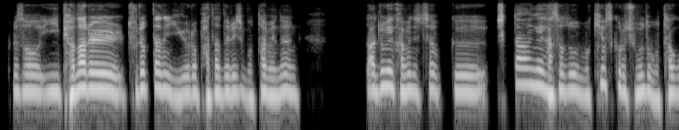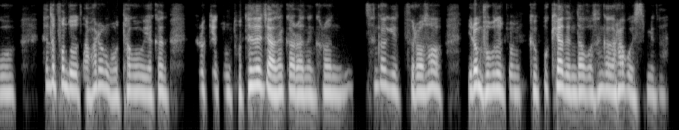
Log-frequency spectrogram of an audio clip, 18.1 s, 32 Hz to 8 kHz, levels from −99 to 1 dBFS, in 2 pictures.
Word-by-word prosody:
그래서 165 Hz, 0 st, -2 dB
이 160 Hz, +1 st, -3 dB
변화를 175 Hz, +1 st, +4 dB
두렵다는 180 Hz, +1 st, -1 dB
이유로 155 Hz, +2 st, -3 dB
받아들이지 155 Hz, +4 st, -3 dB
못하면은 150 Hz, +3 st, -3 dB, 0.9 s
나중에 195 Hz, +3 st, +1 dB
가면은 170 Hz, 0 st, -2 dB
진짜 160 Hz, +3 st, -6 dB
그 165 Hz, 0 st, -3 dB
식당에 220 Hz, -3 st, -1 dB
가서도 170 Hz, +1 st, -1 dB
뭐 140 Hz, -1 st, -6 dB
키오스크로 190 Hz, -6 st, -4 dB
주문도 160 Hz, +2 st, -2 dB
못하고 155 Hz, +5 st, -3 dB, 0.4 s
핸드폰도 205 Hz, -5 st, +3 dB
다 145 Hz, 0 st, -4 dB
활용을 190 Hz, +3 st, +1 dB
못하고 160 Hz, +3 st, -1 dB
약간 150 Hz, +2 st, -1 dB, 0.4 s
그렇게 185 Hz, -2 st, -6 dB
좀 165 Hz, -1 st, -7 dB
'도태되지 200 Hz, +8 st, +5 dB
않을까?'라는 150 Hz, -2 st, +4 dB
그런 155 Hz, +4 st, -3 dB, 0.2 s
생각이 205 Hz, -6 st, -3 dB
들어서 165 Hz, +3 st, +1 dB, 0.3 s
이런 190 Hz, +2 st, +7 dB
부분은 170 Hz, +2 st, +3 dB
좀 160 Hz, -2 st, -5 dB
극복해야 190 Hz, +5 st, +3 dB
된다고 160 Hz, -2 st, +1 dB
생각을 170 Hz, +1 st, 0 dB
하고 175 Hz, -3 st, +1 dB
있습니다. 145 Hz, +1 st, -9 dB
165 Hz, 350 characters per minute, -24 LUFS, 155-180 Hz, 0.9 s, 이런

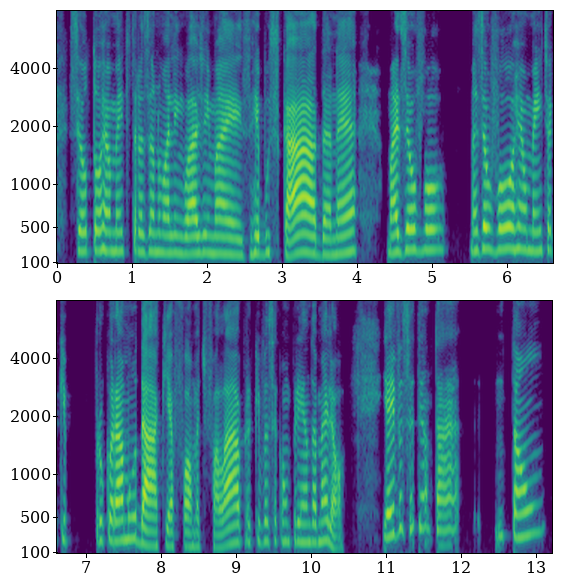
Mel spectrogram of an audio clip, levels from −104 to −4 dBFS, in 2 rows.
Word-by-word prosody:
se 225 Hz, -, -6 dB
eu 220 Hz, -, 0 dB
estou 230 Hz, +1 st, -2 dB
realmente 225 Hz, -1 st, -3 dB
trazendo 215 Hz, 0 st, -5 dB
uma 205 Hz, -1 st, -1 dB
linguagem 200 Hz, 0 st, 0 dB
mais 190 Hz, -3 st, -1 dB
rebuscada, 195 Hz, -1 st, +4 dB
né, 200 Hz, +5 st, 0 dB, 0.4 s
mas 210 Hz, +1 st, +2 dB
eu 240 Hz, 0 st, +3 dB
vou 240 Hz, +1 st, -2 dB, 0.3 s
mas 225 Hz, +2 st, -5 dB
eu 250 Hz, 0 st, +5 dB
vou 240 Hz, +2 st, +2 dB
realmente, 235 Hz, -2 st, -3 dB
aqui, 235 Hz, 0 st, -9 dB, 0.4 s
procurar 230 Hz, 0 st, +3 dB
mudar, 215 Hz, -9 st, +5 dB
aqui, 170 Hz, +1 st, -8 dB
a 165 Hz, -, -2 dB
forma 160 Hz, -1 st, -4 dB
de 150 Hz, -, -16 dB
falar, 175 Hz, +8 st, +2 dB
pra 215 Hz, 0 st, -14 dB
que 220 Hz, -, -14 dB
você 225 Hz, +1 st, -9 dB
compreenda 215 Hz, -1 st, -6 dB
melhor". 230 Hz, +2 st, -2 dB, 0.5 s
E -, -, -4 dB
aí 285 Hz, +2 st, +4 dB
você 370 Hz, +1 st, -6 dB
tentar, 360 Hz, -, -5 dB, 0.5 s
então, 285 Hz, +2 st, -3 dB
220 Hz, 160 wpm, -23 LUFS, 195-235 Hz, 0.5 s, eu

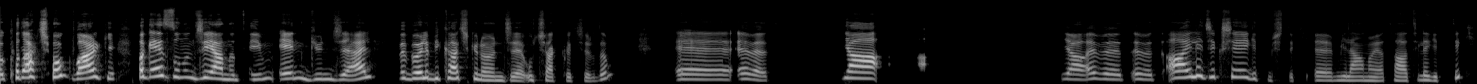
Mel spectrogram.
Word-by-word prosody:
O 235 Hz, -, -1 dB
kadar 320 Hz, +2 st, +5 dB
çok 345 Hz, +2 st, +1 dB
var 290 Hz, +5 st, +9 dB
ki. 265 Hz, -3 st, -7 dB, 0.2 s
Bak 335 Hz, 0 st, +5 dB
en 385 Hz, +2 st, +6 dB
sonuncuyu 320 Hz, -5 st, +1 dB
anlatayım: 235 Hz, +1 st, 0 dB
En 265 Hz, 0 st, 0 dB
güncel 240 Hz, +5 st, -1 dB, 0.3 s
ve 285 Hz, -3 st, -3 dB
böyle 280 Hz, 0 st, +3 dB
birkaç 275 Hz, -1 st, +1 dB
gün 250 Hz, -, -5 dB
önce 185 Hz, -3 st, -5 dB
uçak 180 Hz, -1 st, -8 dB
kaçırdım. 165 Hz, -, -13 dB, 0.7 s
Eee, 225 Hz, -1 st, -5 dB
evet. 220 Hz, -7 st, -6 dB, 0.7 s
Ya, 300 Hz, -1 st, +3 dB, 0.2 s
aaa 265 Hz, -, +3 dB, 1.8 s
Ya, 235 Hz, -3 st, -3 dB
evet, 245 Hz, -4 st, -7 dB
evet. 230 Hz, -3 st, -9 dB
Ailecek 335 Hz, +3 st, +1 dB
şeye 335 Hz, -1 st, -4 dB
gitmiştik, 190 Hz, -, -15 dB, 0.2 s
eee, 185 Hz, -1 st, -9 dB
Milano'ya 180 Hz, -2 st, -9 dB
tatile 190 Hz, +3 st, -8 dB
gittik. 195 Hz, -, -14 dB
245 Hz, 130 wpm, -23 LUFS, 200-295 Hz, 1.8 s, var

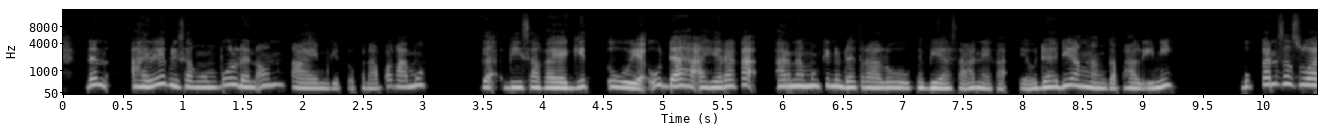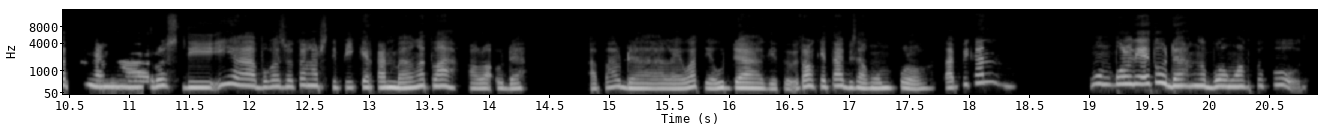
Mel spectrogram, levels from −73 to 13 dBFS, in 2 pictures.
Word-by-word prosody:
dan 275 Hz, +2 st, -2 dB, 0.2 s
akhirnya 255 Hz, +6 st, +2 dB
bisa 245 Hz, -4 st, 0 dB
ngumpul 220 Hz, +8 st, 0 dB
dan 230 Hz, -, +2 dB
on 280 Hz, +6 st, -4 dB
time 185 Hz, -7 st, -3 dB
gitu, 175 Hz, -, -11 dB
kenapa 185 Hz, +3 st, -8 dB
kamu 255 Hz, +4 st, -1 dB, 0.5 s
gak 225 Hz, -, -1 dB
bisa 215 Hz, +1 st, +1 dB
kayak 205 Hz, +2 st, +3 dB
gitu?" 220 Hz, 0 st, 0 dB
Ya 180 Hz, -4 st, +3 dB
udah 265 Hz, -1 st, +1 dB
akhirnya, 220 Hz, +3 st, +2 dB
Kak, 290 Hz, +2 st, -3 dB
karena 255 Hz, +1 st, +3 dB
mungkin 260 Hz, 0 st, +3 dB
udah 220 Hz, -2 st, +3 dB
terlalu 205 Hz, -1 st, 0 dB
kebiasaan 195 Hz, 0 st, +1 dB
ya, 170 Hz, -, -3 dB
Kak, 165 Hz, 0 st, -10 dB
ya 170 Hz, -3 st, -5 dB
udah 215 Hz, +6 st, +2 dB
dia 270 Hz, +1 st, +1 dB
nganggap 190 Hz, -7 st, +1 dB
hal 185 Hz, -2 st, -1 dB
ini 240 Hz, +9 st, +2 dB, 0.6 s
bukan 315 Hz, +7 st, -3 dB
sesuatu 300 Hz, -4 st, 0 dB
yang 245 Hz, -1 st, +3 dB, 0.3 s
harus 245 Hz, +1 st, -2 dB
di 215 Hz, +8 st, +1 dB
iya 280 Hz, -4 st, +1 dB
bukan 225 Hz, +3 st, -2 dB
sesuatu 240 Hz, +4 st, -3 dB
yang 275 Hz, -, +1 dB
harus 235 Hz, -, -14 dB
dipikirkan 215 Hz, +1 st, 0 dB
banget 215 Hz, +6 st, +4 dB
lah 260 Hz, -4 st, 0 dB
kalau 180 Hz, 0 st, -2 dB
udah, 180 Hz, 0 st, -3 dB, 0.6 s
apa 175 Hz, +4 st, -8 dB
udah 180 Hz, -3 st, 0 dB
lewat 185 Hz, +8 st, 0 dB
ya 175 Hz, -, 0 dB
udah 195 Hz, -1 st, +3 dB
gitu, 165 Hz, -2 st, -7 dB
toh 255 Hz, +2 st, +3 dB
kita 255 Hz, +2 st, -1 dB
bisa 205 Hz, -2 st, +1 dB
ngumpul, 190 Hz, -3 st, 0 dB
tapi 215 Hz, +7 st, -3 dB
kan 390 Hz, +1 st, 0 dB, 0.9 s
ngumpulnya 335 Hz, 0 st, +2 dB
itu 395 Hz, 0 st, +3 dB
udah 265 Hz, 0 st, +4 dB
ngebuang 250 Hz, +1 st, +2 dB
waktuku 260 Hz, 0 st, -8 dB
225 Hz, 180 wpm, -18 LUFS, 195-260 Hz, 0.9 s, banget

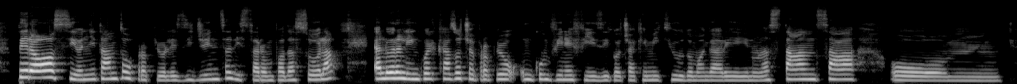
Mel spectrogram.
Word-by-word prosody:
però 325 Hz, -1 st, +9 dB
sì 315 Hz, -7 st, -3 dB
ogni 225 Hz, +2 st, -3 dB
tanto 265 Hz, +3 st, +1 dB
ho 280 Hz, -, 0 dB
proprio 210 Hz, -4 st, -5 dB
l'esigenza 210 Hz, +7 st, -4 dB
di 240 Hz, -5 st, -3 dB
stare 200 Hz, -2 st, -3 dB
un 195 Hz, -, -5 dB
po' 200 Hz, +1 st, -3 dB
da 205 Hz, +1 st, -2 dB
sola 220 Hz, +6 st, -1 dB, 0.3 s
e -, -, +2 dB
allora 275 Hz, +2 st, +8 dB
lì 275 Hz, -, +6 dB
in 245 Hz, -1 st, +3 dB
quel 255 Hz, +1 st, -1 dB
caso, 255 Hz, +1 st, 0 dB
c'è 250 Hz, -3 st, -4 dB
proprio 225 Hz, +2 st, -4 dB
un 230 Hz, -1 st, -3 dB
confine 215 Hz, -1 st, -4 dB
fisico, 195 Hz, -2 st, -7 dB
cioè 195 Hz, +1 st, -7 dB
che 195 Hz, +1 st, -10 dB
mi 200 Hz, 0 st, -6 dB
chiudo 195 Hz, 0 st, -6 dB
magari 190 Hz, 0 st, -4 dB
in 185 Hz, -, -6 dB
una 190 Hz, +2 st, -5 dB
stanza 235 Hz, +2 st, 0 dB, 0.3 s
o, 190 Hz, -2 st, -1 dB
mhmm 175 Hz, -1 st, -11 dB
215 Hz, 200 wpm, -21 LUFS, 195-245 Hz, 0.3 s, però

